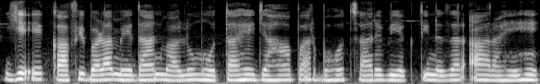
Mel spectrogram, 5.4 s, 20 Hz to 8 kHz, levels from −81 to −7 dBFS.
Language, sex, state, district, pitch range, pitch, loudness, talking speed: Hindi, female, Odisha, Malkangiri, 175-185 Hz, 180 Hz, -16 LUFS, 190 wpm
